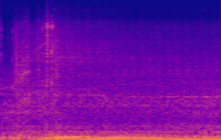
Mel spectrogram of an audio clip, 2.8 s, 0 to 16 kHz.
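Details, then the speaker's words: Toyota 4Runner 1st gen with 22RE engine and 5-speed, after full engine rebuild and exhaust welded up to quiet it: engine fires and settles into a deep, steady, quiet idle with no exhaust rasp or ticking; normal idle. "Oh, look at that. You can hear me, it's not so loud. Nah. I like this thing a lot more already."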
